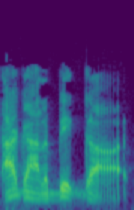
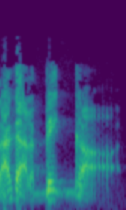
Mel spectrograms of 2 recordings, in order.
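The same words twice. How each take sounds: First: Said in the usual way. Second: Lightly imitated mentor, pitched up; Reverend Coleman. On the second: Preacher showing how a mentor used to say it, higher. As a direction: lift the pitch into her saying. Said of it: "that's how Reverend Coleman used to say it".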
